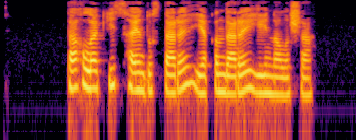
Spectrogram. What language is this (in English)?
Bashkir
